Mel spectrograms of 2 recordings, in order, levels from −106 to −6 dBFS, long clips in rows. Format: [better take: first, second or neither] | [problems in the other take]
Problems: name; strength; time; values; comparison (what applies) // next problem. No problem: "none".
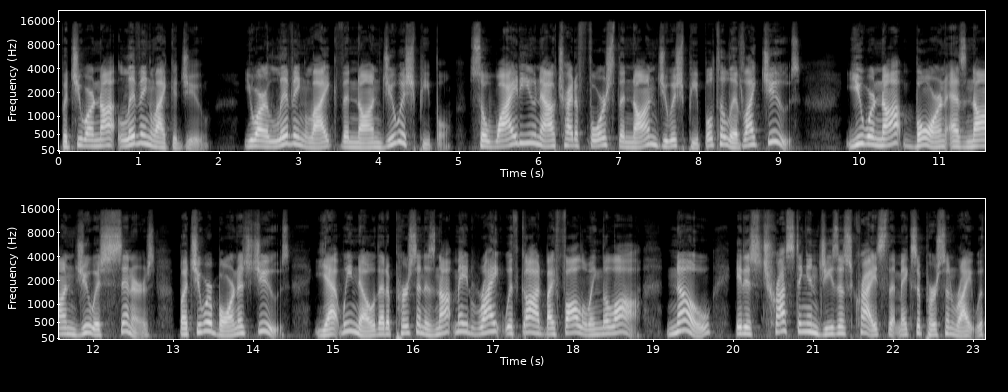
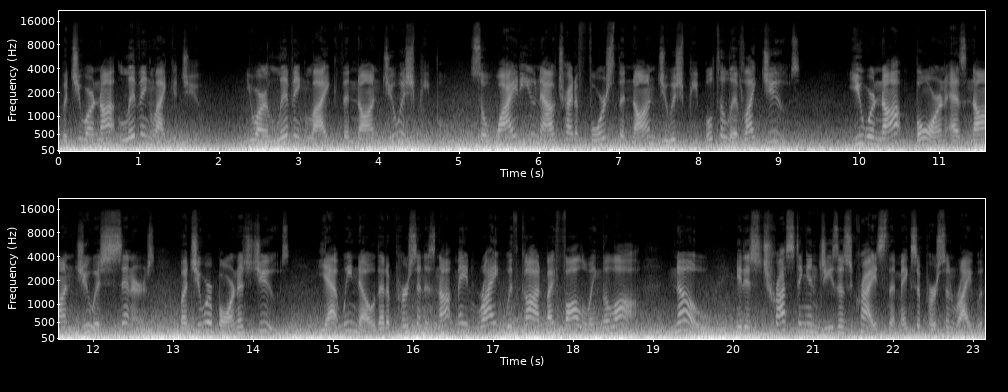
first | low rumble; loud; throughout; 2 dB below the speech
